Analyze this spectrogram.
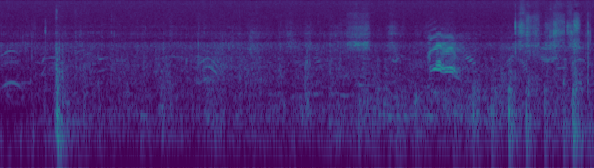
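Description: Paddles dip and splash in water.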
